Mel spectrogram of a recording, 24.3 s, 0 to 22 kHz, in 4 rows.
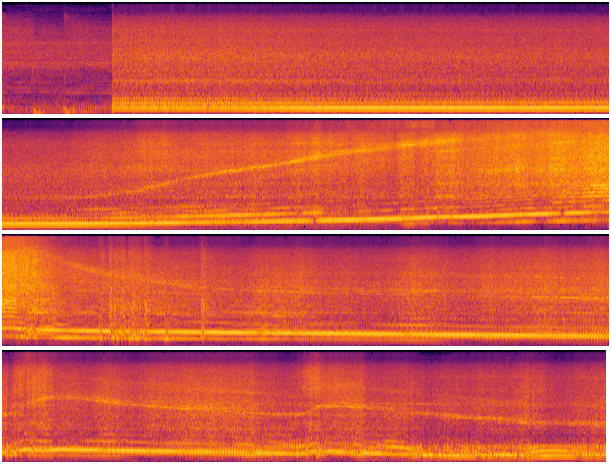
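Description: A heavily modified Corvette C8 Z06 on a dyno screams through a long full-throttle pull, the engine note climbing steadily to a shrieking peak, then easing off with crackles and blips; loud, close and with no talking.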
